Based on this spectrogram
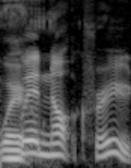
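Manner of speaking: insincere, sarcastic-sounding voice. Insisting the show is not crude: insincere sarcastic-sounding tone. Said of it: "I said that in such an unsincere way".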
